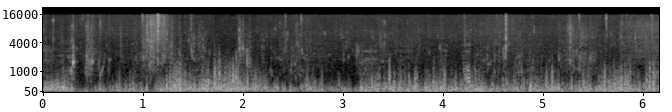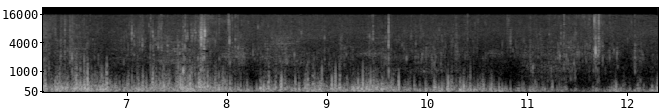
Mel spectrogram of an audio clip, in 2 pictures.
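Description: Hands sloshing and digging through shallow muddy water and mud, with irregular splashes and squelches as fish are grabbed.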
